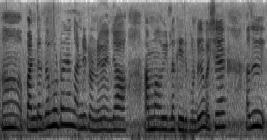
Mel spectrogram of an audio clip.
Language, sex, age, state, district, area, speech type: Malayalam, female, 18-30, Kerala, Alappuzha, rural, spontaneous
